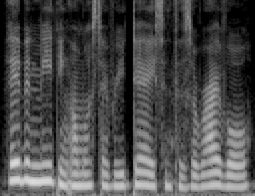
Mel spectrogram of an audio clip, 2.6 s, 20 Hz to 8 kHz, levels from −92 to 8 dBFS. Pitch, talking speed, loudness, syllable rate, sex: 195 Hz, 235 wpm, -16 LUFS, 7.2 syllables/s, female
